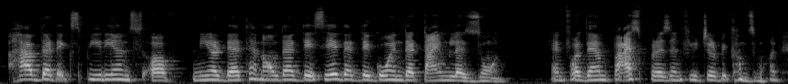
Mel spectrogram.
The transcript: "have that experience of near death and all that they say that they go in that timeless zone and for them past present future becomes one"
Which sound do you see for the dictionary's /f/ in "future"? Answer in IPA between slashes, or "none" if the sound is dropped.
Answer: /f/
